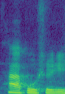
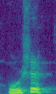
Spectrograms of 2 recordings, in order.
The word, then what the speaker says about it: 不是: Udah tahu ya perubahan kata-kata bu ini, bu sebenarnya nada keempat kan karena dia ikutin oleh shi, iseng dia kita bacanya bukan bu shi tapi bu shi. Ya punya perubahan jadi nada kedua. Jadi bu shi.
